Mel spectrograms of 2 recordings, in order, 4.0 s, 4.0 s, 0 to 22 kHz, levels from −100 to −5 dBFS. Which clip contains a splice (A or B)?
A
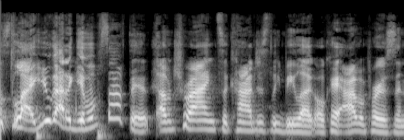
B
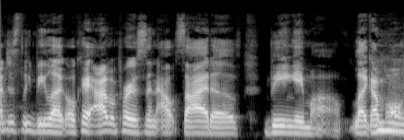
A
